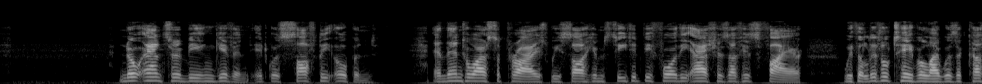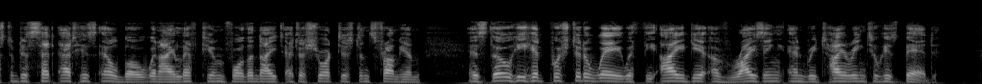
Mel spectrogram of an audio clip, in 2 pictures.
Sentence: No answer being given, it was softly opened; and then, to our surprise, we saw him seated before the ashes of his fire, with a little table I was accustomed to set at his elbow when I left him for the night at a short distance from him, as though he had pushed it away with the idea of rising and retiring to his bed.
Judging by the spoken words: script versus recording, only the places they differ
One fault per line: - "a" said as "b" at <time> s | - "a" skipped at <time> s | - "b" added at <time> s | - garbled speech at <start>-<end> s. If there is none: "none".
none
